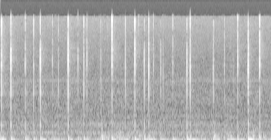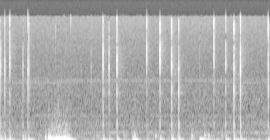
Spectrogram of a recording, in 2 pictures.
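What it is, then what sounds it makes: Plastic-covered spiral notebook. Long dark nails and fingertips rapidly tap the plastic cover of a closed lilac spiral-bound notebook with a wire spiral, resting on a bed sheet. A steady run of soft, dull, low-pitched taps with faint clicky edges continues throughout, with one heavier, louder thump near the middle. Each tap dies away almost at once.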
